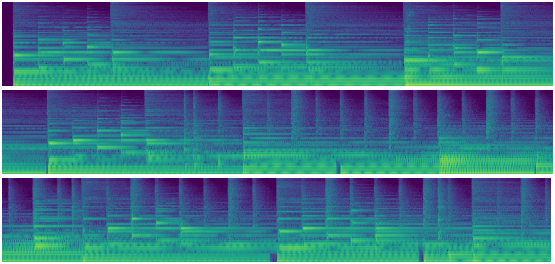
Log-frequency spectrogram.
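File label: A, Backing Tracks for Male Vocals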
